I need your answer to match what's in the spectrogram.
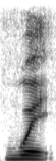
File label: "ueh2", taiwanese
